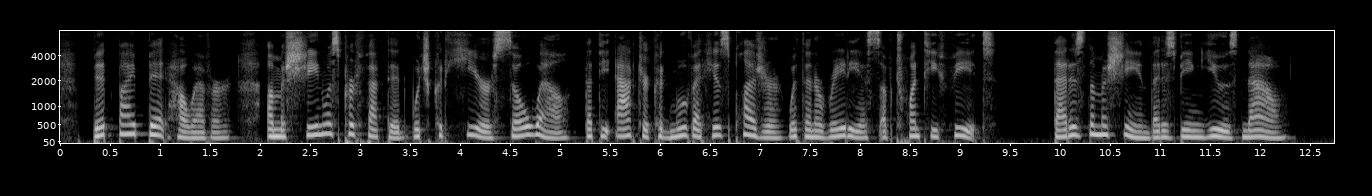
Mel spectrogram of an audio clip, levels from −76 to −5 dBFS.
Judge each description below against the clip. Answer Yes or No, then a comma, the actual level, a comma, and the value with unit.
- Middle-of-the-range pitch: Yes, medium, 180 Hz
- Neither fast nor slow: Yes, average, 170 wpm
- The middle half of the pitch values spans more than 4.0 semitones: Yes, average, 4.8 semitones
